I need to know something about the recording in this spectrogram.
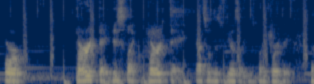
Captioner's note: Arabic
